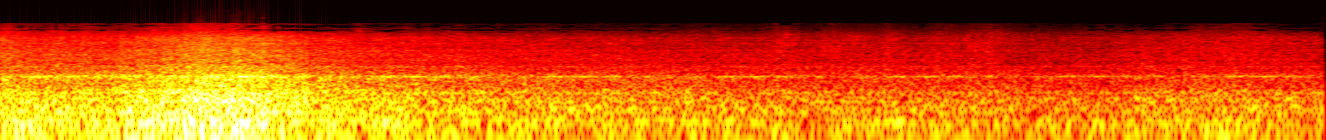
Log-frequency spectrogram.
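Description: A subway train rumbles past in a tunnel and fades away.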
